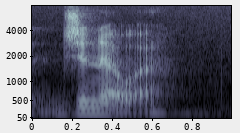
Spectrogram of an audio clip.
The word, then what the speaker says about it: Genoa: He crossed over into Italy at Brenner and made his way to Genoa. And I hope I pronounced that correctly.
